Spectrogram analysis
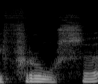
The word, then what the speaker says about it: fruts: Anche se io pronunci frus, ma scrivo fruts, d'accordo? L'importante è che è uno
